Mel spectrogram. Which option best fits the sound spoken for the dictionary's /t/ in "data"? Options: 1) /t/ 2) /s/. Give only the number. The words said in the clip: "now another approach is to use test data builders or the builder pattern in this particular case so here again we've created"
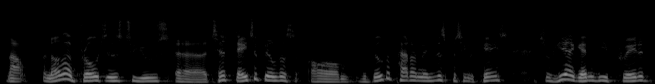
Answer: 2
